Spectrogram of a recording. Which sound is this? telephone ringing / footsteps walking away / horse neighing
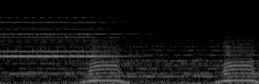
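telephone ringing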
